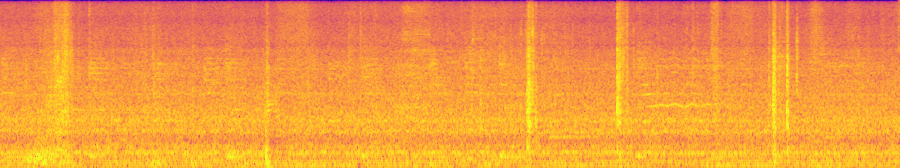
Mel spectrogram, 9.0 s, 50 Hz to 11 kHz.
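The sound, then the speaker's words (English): A steady rush of cool air blowing from a car's vents into a very hot car cabin, over a constant low rumble, with a few sharp clicks scattered throughout and no one speaking. “It's probably about 100 fucking degrees though, considering how hot it is in this car”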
